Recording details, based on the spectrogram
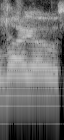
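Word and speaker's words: Laios: I don't know how to pronounce it. Losios.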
